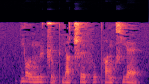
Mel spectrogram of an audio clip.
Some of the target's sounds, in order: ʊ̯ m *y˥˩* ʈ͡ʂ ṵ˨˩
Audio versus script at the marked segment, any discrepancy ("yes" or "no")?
no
